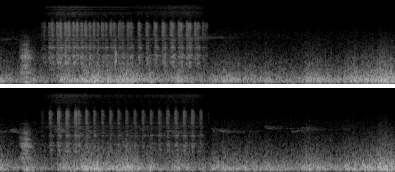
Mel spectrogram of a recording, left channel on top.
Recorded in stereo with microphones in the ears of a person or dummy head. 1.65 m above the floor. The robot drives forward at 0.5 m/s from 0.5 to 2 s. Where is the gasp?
I don't hear a gasp.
